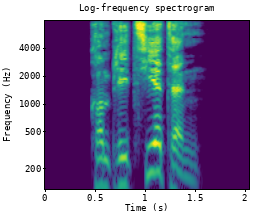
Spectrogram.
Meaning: inflection of kompliziert: 1. strong genitive masculine/neuter singular 2. weak/mixed genitive/dative all-gender singular 3. strong/weak/mixed accusative masculine singular 4. strong dative plural
- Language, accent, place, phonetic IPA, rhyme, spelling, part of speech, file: German, Germany, Berlin, [kɔmpliˈt͡siːɐ̯tn̩], -iːɐ̯tn̩, komplizierten, adjective / verb, De-komplizierten.ogg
